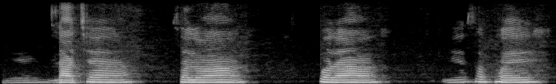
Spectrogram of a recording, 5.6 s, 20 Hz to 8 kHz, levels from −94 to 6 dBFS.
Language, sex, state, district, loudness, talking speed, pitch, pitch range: Hindi, female, Maharashtra, Nagpur, -19 LUFS, 65 wpm, 215 Hz, 210-235 Hz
